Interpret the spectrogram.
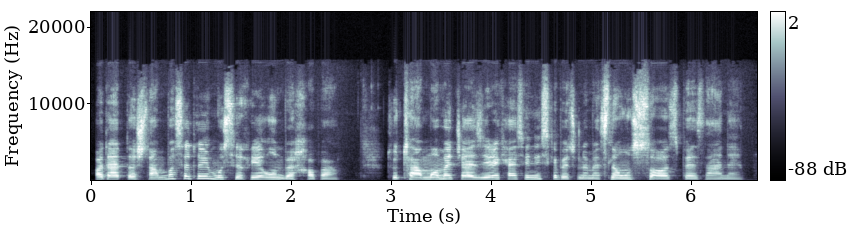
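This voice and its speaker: A woman's voice: medium pitch, expressive, darkish tone, natural voice. A woman reading as a rich old merchant. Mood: mournful. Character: rich grieving older male merchant.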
